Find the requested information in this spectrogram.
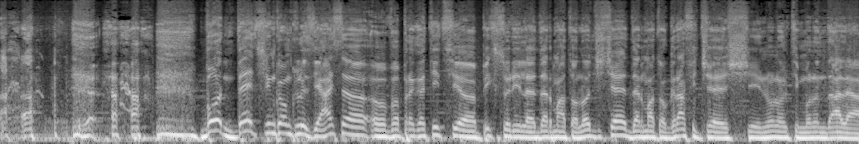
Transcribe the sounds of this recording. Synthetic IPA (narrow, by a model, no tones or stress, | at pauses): bund̪e̞t͡ʃʲɨŋko̞ŋkluziehajsəvəpɾe̞ɡət̪it̪sʲəpiksuɾile̞d̪ermat̪o̞lo̞d͡ʒit͡ʃe̞d̪ermat̪o̞ɡɾafit͡ʃe̞ʃinɨnult̪imuɾɨnd̪alea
